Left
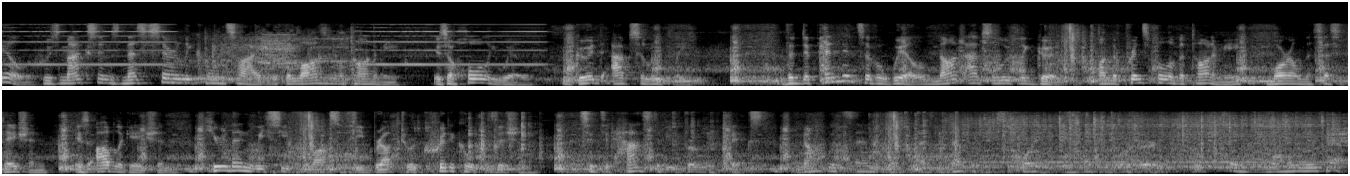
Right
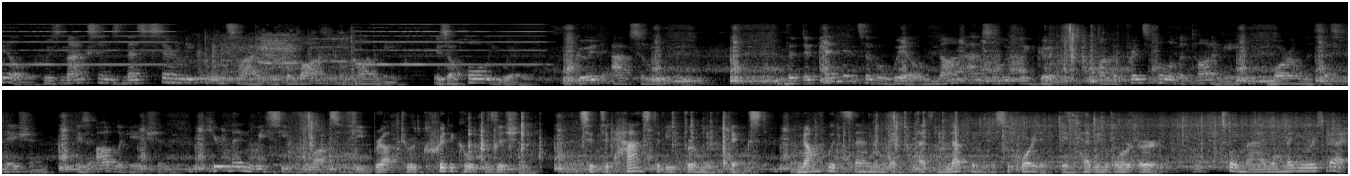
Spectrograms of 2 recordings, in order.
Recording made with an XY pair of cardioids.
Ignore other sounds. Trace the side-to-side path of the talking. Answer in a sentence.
In this clip you hear the talking move from left to right.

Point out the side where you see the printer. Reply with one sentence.
You can hear the printer on the left.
